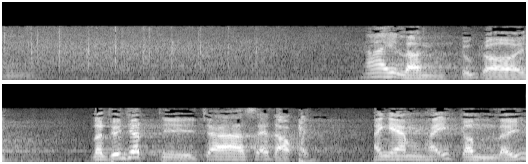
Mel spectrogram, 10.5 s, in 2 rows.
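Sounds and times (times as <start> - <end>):
audience clapping: 0.0 - 3.2
speech: 3.6 - 5.4, 6.1 - 8.4, 9.0 - 10.4.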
